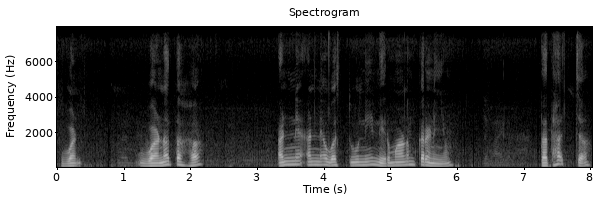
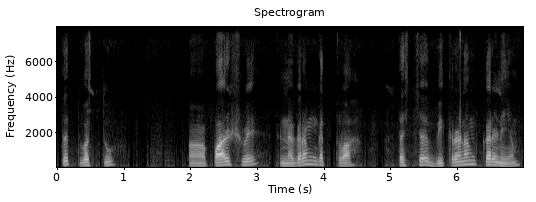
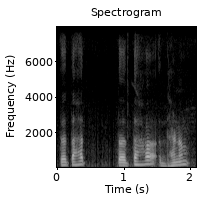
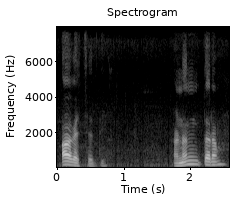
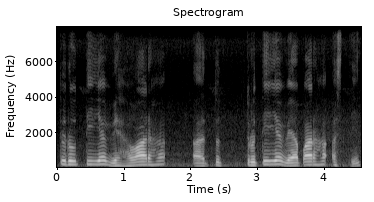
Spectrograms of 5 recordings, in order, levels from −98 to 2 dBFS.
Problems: none marked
